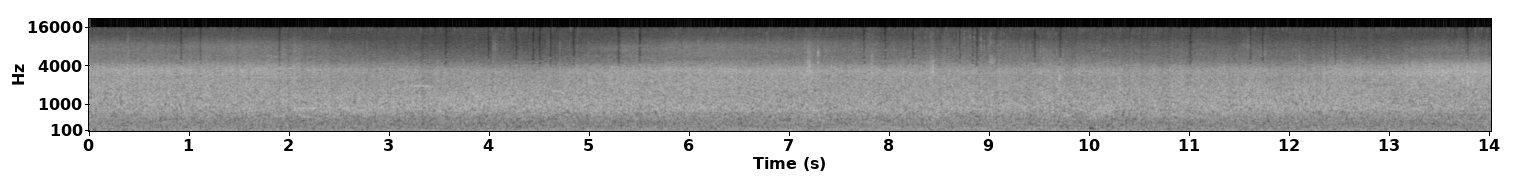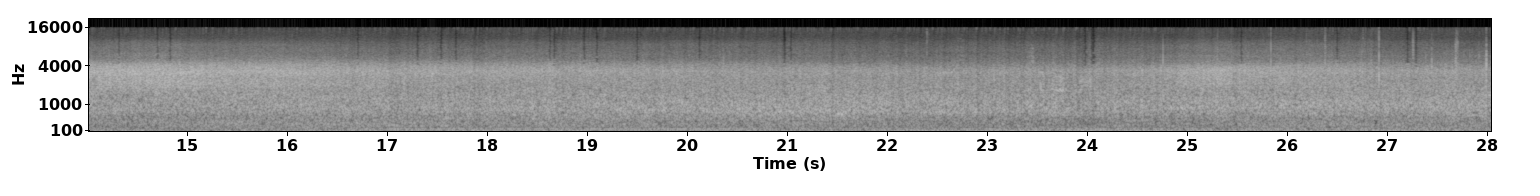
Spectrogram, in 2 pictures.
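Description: Steady outdoor ambient noise: an even wash with no single sound standing out, joined by a low hum for a few seconds past the middle.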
